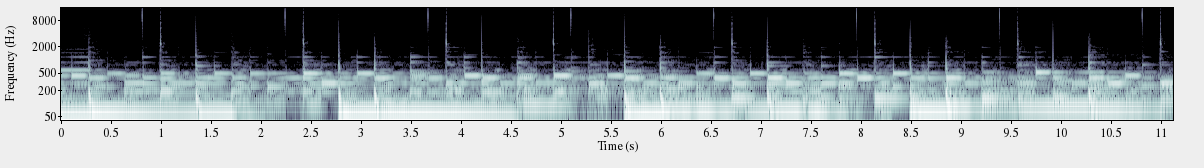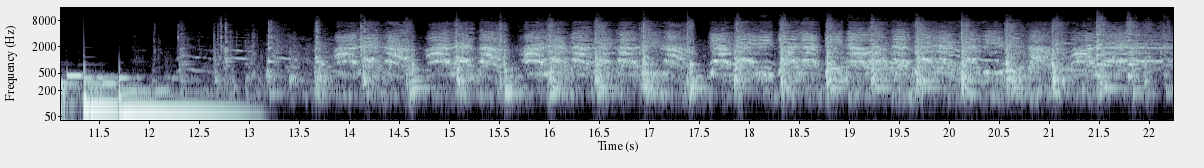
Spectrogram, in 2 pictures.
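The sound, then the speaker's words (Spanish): A bold, bass-heavy musical passage gives way after about thirteen seconds to a loud crowd of women chanting the protest slogan 'Alerta que camina', a cry of women's struggle, in a steady, rhythmic cadence with shouts and claps. “Esto que cantan, alerta que camina. Cuéntame, ¿por qué lo dicen?”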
